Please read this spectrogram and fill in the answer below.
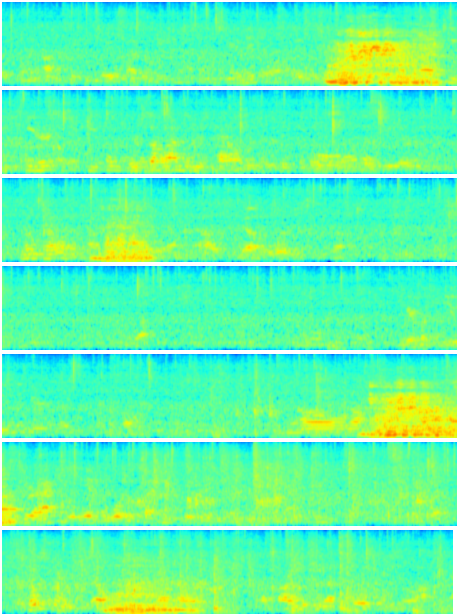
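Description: A horse whinnying loudly four times, each call about a second long, the longest and loudest near the start and about two-thirds of the way through. Steady rain runs underneath.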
